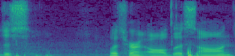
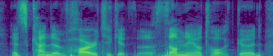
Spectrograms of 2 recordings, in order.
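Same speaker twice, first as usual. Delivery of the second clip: ordinary delivery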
